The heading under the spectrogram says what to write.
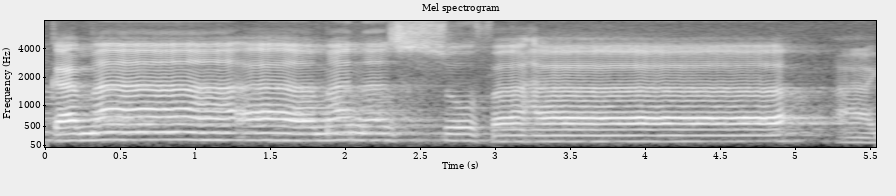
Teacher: Jadi kalau dia berhenti, mad wajib muttasil kalau berhenti lebih panjang. Kalau dia tidak berhenti 5.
